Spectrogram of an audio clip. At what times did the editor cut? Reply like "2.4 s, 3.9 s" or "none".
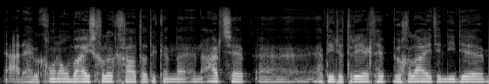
2.5 s, 3.2 s, 3.7 s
